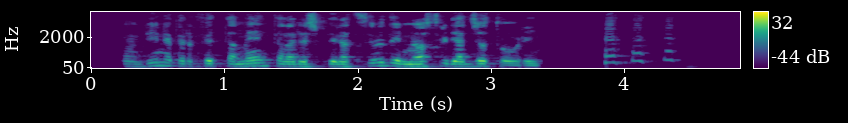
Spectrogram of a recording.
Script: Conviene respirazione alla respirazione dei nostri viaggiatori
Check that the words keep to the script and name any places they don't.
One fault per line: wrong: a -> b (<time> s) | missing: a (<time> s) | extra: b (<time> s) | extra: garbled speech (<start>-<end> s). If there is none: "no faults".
wrong: respirazione -> perfettamente (0.6 s)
